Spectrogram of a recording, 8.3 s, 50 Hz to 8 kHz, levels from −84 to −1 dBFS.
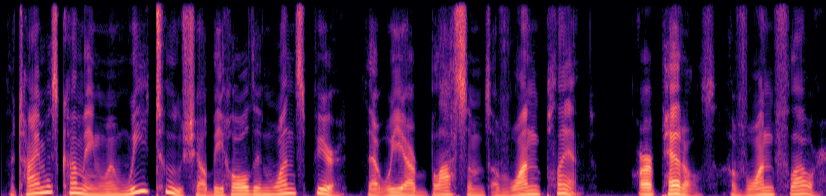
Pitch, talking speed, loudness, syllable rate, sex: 140 Hz, 175 wpm, -19 LUFS, 4.7 syllables/s, male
